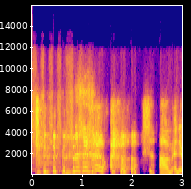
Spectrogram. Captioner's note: laughing loudly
